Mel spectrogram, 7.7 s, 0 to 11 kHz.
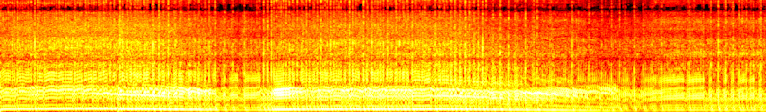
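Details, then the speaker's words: Echo GT-225 two-stroke string trimmer, cold, after a fuel system refurb kit fixed a vacuum leak from a cracked fuel bulb. Revs up, wavers, then sags and stumbles instead of holding high RPM. Carburetor setting suspected. "how to adjust the carburetor on this, because it starts to choke itself out at higher RPMs. So something's not set right."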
